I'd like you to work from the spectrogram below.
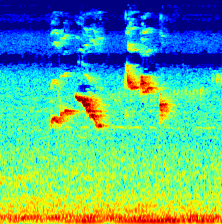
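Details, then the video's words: Orange-headed thrush in ngeplong song: a short run of bright slurred whistles, rising and falling, with a few sharp higher notes near the end over a low hum. "Anis merah ngeplong"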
